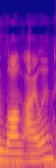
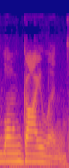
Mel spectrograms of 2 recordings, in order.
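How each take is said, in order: First: It is said in a plain, neutral accent. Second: It is said in a strong Long Island accent. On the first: "I say Long Island because that's where I live" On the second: "but a Long Island accent, I say Long Island"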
